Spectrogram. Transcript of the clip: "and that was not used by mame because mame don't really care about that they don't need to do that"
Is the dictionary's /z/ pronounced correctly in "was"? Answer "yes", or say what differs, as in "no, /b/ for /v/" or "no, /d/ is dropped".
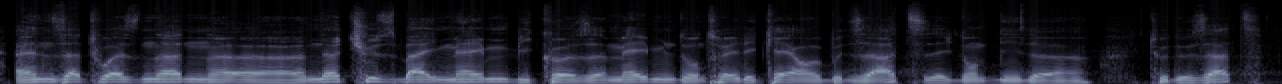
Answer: yes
